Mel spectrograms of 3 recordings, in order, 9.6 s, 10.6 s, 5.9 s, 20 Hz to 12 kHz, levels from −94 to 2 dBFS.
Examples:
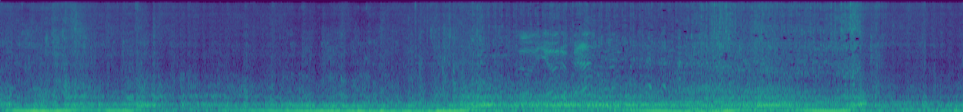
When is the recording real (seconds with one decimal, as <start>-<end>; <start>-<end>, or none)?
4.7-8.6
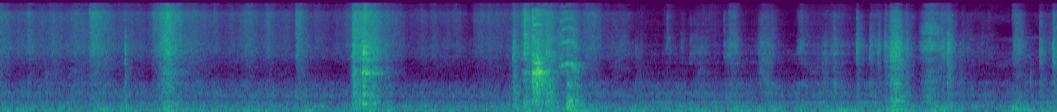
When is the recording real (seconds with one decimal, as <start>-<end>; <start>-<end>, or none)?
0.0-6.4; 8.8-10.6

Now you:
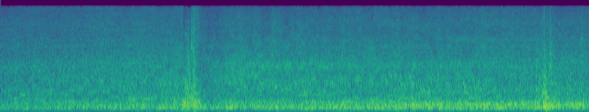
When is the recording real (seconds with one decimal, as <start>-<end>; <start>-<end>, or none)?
0.0-1.5; 5.0-5.9

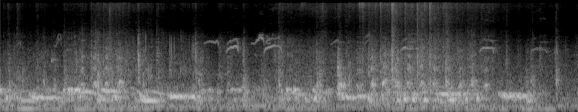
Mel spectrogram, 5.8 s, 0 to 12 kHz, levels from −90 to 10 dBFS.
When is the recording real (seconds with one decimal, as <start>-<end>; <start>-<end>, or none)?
0.0-5.8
